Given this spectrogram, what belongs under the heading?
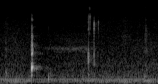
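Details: Hiccups in a 9-week-old baby boy, smiley and wiggly after his bath: two brief, sharp catching sounds about half a second apart in a quiet room.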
